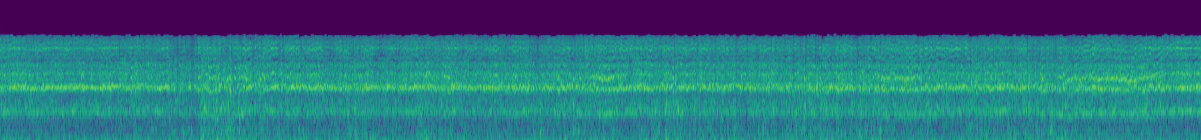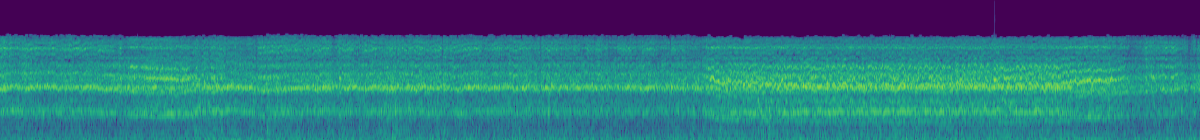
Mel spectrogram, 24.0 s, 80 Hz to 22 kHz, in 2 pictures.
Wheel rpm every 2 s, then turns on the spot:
230, 230, 230, 230, 230, 220, 230, 220, 230, 220, 200, 210.
none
